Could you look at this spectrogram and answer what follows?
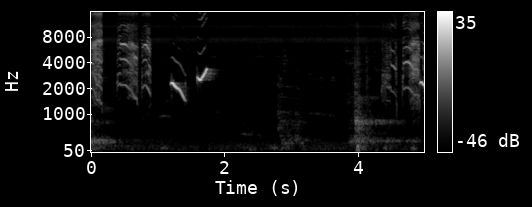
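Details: Young wild sirtu from the forest, its voice used as a lure for birds: sharp high chirps and quick downslurred whistled notes come in short bursts, with quiet gaps and a faint steady hiss behind.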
